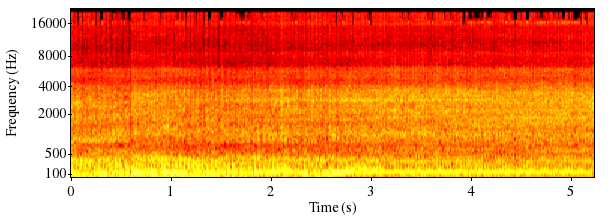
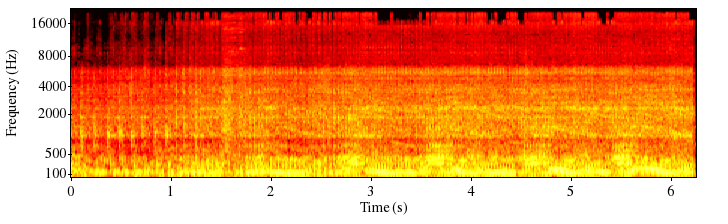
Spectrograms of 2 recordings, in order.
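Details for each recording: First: Honda CD70 single-cylinder motorcycle engine at idle before repair, with a busy, rattly mechanical clatter over the exhaust beat; abnormal engine noise. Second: Honda CD 70 motorcycle engine after a complete refit, idling and revved in smooth swells with no knocking or rattling; the earlier engine noise is gone and it sounds healthy.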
